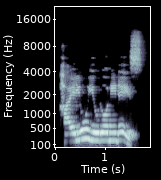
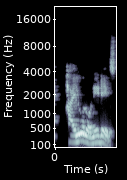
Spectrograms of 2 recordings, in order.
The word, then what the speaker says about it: हाइलुरोनिडेज: पहला है हाइलुरोनिडेज। Class मेरे साथ प्रोनाउंस कीजिए, हाइलुरोनिडेज।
